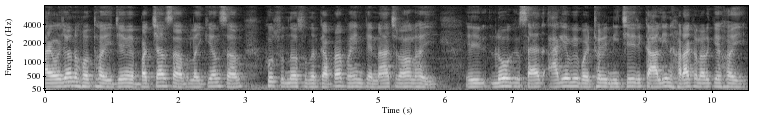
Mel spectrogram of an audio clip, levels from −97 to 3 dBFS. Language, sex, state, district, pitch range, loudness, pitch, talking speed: Bhojpuri, male, Bihar, Sitamarhi, 120-135 Hz, -17 LUFS, 125 Hz, 165 wpm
